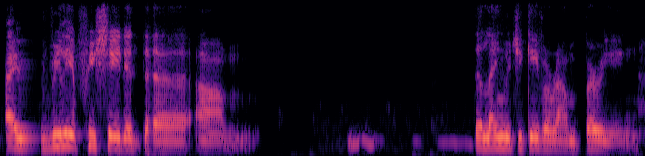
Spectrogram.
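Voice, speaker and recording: A woman from Jamaica moderating a faculty panel and telling a personal story in a conversational, animated way. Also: lowish voice, slow, no echo. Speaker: moderator, business school dean. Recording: slightly dull lo-fi audio.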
